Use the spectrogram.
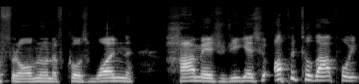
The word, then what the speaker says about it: James: But no, it turns out that is how it's pronounced, James. It's not James Rodriguez, but he was at Monaco at this point, I believe.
